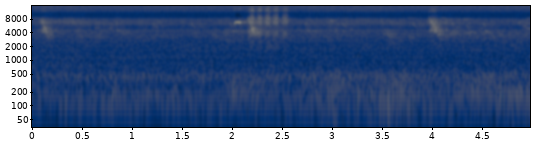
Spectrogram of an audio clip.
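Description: Low rumble of an approaching passenger train, growing slowly louder, with a bird calling three times in short falling chirps.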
